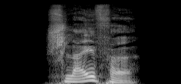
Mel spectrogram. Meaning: inflection of schleifen: 1. first-person singular present 2. first/third-person singular subjunctive I 3. singular imperative
- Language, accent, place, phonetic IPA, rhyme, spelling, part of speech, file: German, Germany, Berlin, [ˈʃlaɪ̯fə], -aɪ̯fə, schleife, verb, De-schleife.ogg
